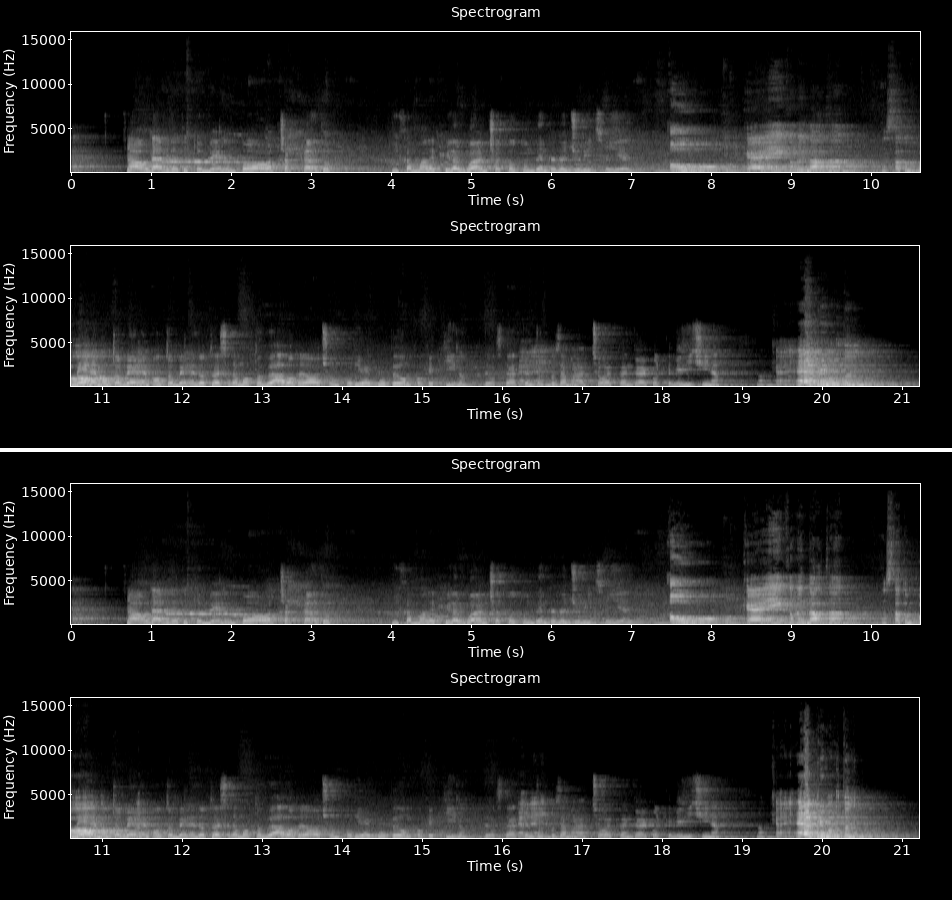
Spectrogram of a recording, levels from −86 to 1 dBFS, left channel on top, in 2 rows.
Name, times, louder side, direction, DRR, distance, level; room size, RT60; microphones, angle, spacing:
sound 1, 0.7-16.6, equal, 30° left, 2.8 m, -45 dB
voice 1, 0.7-3.3 4.0-7.0 10.6-18.7, left 2 dB, 15° left, 6 dB, 0.3 m, -32 dB
voice 2, 7.5-9.7 10.1-11.0 16.2-16.6 19.2-20.4, right 2 dB, 40° right, 3 dB, 1.1 m, -27 dB
16.0 x 9.2 x 4.4 m, 2.3 s
head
